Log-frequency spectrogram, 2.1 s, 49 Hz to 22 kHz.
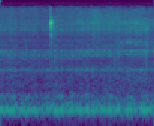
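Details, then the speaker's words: Webasto Airtop 3500 12V diesel air heater, relit after going out: steady low roar with an even, unbroken burn, no popping or surging, firing cleanly and running normally with warm air coming out. "But you can hear that burning quite well. Fired up webasto."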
